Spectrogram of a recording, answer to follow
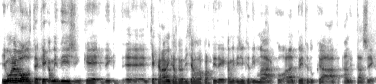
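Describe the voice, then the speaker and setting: A man with a Friulian accent co-hosting a casual football chat, recorded with echoey room sound. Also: mid-range voice. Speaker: podcast co-host.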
